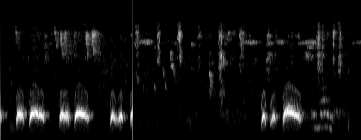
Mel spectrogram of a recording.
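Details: Thai zebra dove that has won many prestigious contests sings soft, rounded coos in quick clusters at the start and again near the end, while thin high chirps and twitters from other birds fill the pause between.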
